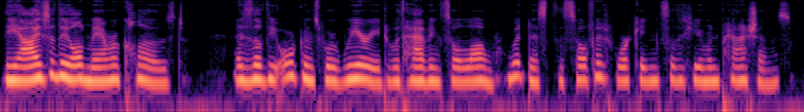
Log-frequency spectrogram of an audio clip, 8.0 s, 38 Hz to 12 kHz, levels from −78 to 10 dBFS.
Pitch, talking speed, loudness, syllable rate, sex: 195 Hz, 195 wpm, -17 LUFS, 5.1 syllables/s, female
